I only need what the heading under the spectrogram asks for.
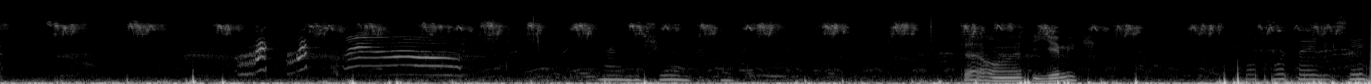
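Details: A tabby cat gives several nasal, wavering, duck-like meows, seemingly asking for food, while a woman talks softly nearby.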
